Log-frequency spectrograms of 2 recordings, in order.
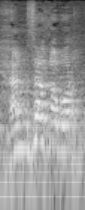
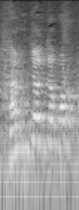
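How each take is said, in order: The two takes are said the same way.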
